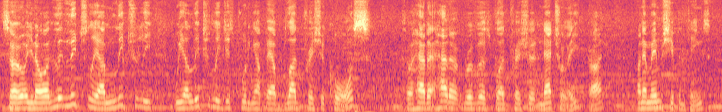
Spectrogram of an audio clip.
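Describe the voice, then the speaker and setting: A man talks very fast with an Australian accent at a fairly high pitch. Noticeable background noise sits behind him. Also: ordinary pitch variation. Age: 60s. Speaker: health researcher and author. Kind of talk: podcast interview.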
